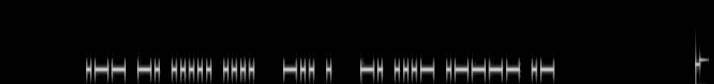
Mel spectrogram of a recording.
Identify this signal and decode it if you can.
Morse code, heard as a keyed tone, about 27 wpm, 700 Hz. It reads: WN5H DE NV1A
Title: USA Callsign DE Callsign - 4 Characters - 28wpm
